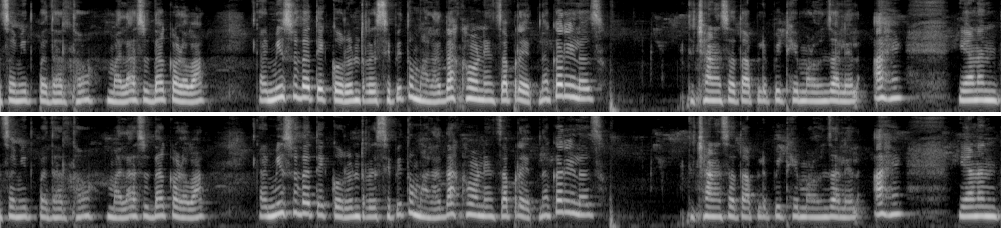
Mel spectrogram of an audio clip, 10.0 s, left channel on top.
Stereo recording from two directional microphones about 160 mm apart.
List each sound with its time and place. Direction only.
0.0 s a woman's voice: 30° left (ahead or behind)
